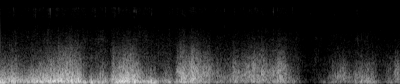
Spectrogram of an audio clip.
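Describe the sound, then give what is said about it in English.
Strong, cold morning wind blowing outdoors during a walk, buffeting the microphone in loud, low rumbling gusts that swell and fade, with a brief lull near the end. “blowing rather strongly this morning. And it's not a warm wind.”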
